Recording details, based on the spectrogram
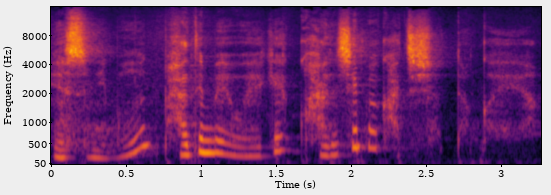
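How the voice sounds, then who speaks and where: A woman children's pastor tells a Sunday school story in a high voice that swings widely in pitch. She keeps asking the children questions and often drops into hushed whispers. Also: big pitch swings, a little fast, breathy edge.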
